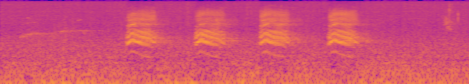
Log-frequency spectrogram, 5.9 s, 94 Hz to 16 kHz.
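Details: An American Crow calls on 10/5/2013 before flying over, while lunch is put out for it. It gives four harsh, downward-sloping caws, evenly spaced about 0.8 seconds apart, over a steady low rumble.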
